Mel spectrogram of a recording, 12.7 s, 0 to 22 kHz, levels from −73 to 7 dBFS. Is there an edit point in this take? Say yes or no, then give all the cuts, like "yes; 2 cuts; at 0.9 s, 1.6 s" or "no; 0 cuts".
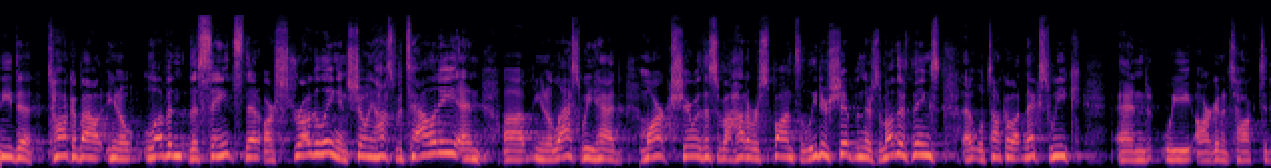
yes; 4 cuts; at 2.6 s, 5.8 s, 6.4 s, 9.6 s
